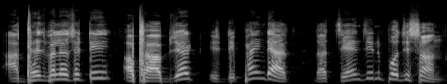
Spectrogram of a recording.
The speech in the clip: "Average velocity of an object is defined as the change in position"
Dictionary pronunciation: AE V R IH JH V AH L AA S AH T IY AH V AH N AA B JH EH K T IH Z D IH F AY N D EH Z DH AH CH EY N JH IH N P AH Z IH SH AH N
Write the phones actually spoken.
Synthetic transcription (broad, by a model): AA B R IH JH B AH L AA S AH T IY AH P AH AA B JH EH K T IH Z D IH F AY N D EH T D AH CH EY N JH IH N P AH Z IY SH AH N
